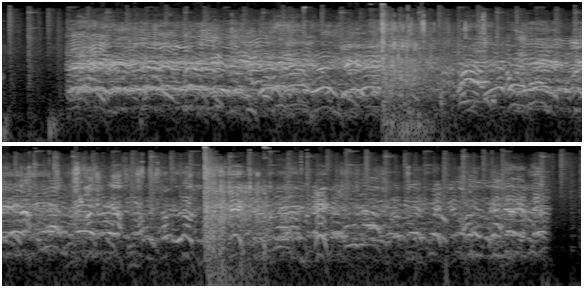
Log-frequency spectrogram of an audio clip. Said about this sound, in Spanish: Todo esto fue documentado por los propios afectados y fue videograbado con sus teléfonos celulares. Escuchemos un poco de lo que se vivió en este momento, el ambiente que se vivió eh, cuando se realizaron los disparos.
